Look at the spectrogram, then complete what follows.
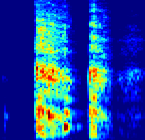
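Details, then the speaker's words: Adult woman with a lingering cough she can't get rid of and a croaky voice gives two short, loud cough bursts, each with a brief fading tail: cough. "that um I can't Zo get rid of so if I sound a little bit croaky that's why and also that I will keep coughing"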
